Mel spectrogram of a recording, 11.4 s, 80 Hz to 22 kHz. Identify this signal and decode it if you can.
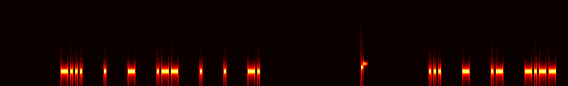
Morse code, heard as a keyed tone, about 25 wpm, spaced as for 14 wpm, 700 Hz. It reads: BETWEEN STAY
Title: 3x Character Spacing - Top 500 Words - 25wpm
